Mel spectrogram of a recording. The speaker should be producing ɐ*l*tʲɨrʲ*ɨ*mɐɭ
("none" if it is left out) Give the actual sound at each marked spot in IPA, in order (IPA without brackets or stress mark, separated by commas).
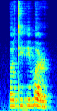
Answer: l, e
